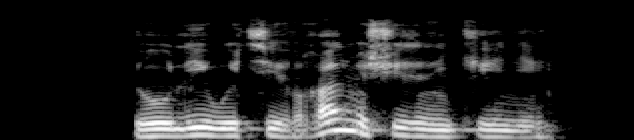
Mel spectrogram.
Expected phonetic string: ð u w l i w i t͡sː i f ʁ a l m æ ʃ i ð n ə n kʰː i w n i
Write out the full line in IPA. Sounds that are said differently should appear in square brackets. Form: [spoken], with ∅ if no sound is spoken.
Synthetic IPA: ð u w l i w i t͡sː i [v] ʁ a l m æ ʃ i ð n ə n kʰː i [∅] n i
